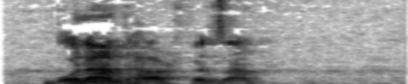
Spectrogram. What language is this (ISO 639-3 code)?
fas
